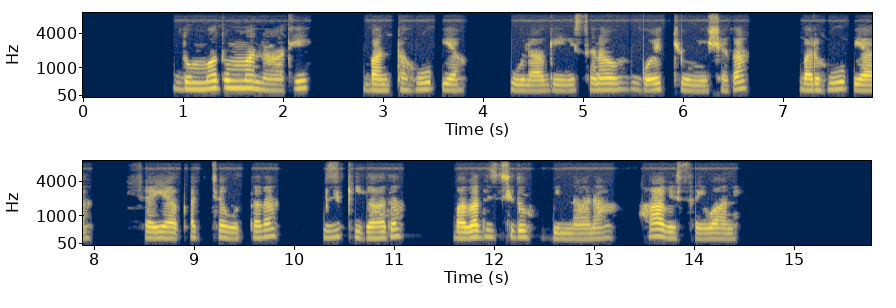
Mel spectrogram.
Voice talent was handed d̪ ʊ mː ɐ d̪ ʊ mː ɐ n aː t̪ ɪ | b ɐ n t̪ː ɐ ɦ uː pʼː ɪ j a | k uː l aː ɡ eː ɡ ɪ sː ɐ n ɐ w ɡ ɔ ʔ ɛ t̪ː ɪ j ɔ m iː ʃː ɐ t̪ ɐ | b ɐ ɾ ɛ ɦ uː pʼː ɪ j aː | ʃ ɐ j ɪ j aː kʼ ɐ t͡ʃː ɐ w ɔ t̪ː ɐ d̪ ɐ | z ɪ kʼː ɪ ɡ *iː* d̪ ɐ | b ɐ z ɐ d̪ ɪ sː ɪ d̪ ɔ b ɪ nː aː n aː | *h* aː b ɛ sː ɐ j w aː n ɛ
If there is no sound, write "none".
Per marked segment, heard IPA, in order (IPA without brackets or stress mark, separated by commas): aː, h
